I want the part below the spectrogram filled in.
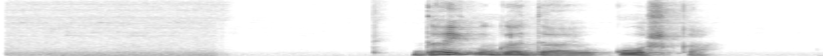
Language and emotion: Russian, neutral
